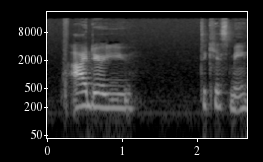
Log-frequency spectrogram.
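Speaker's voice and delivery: mock whispered voice. Retelling a dare during a game of truth or dare: imitating a whisper. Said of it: "in a whisper".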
